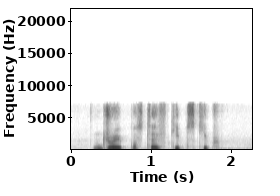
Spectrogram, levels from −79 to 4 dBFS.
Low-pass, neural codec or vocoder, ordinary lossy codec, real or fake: 7.2 kHz; codec, 16 kHz in and 24 kHz out, 0.9 kbps, LongCat-Audio-Codec, fine tuned four codebook decoder; MP3, 64 kbps; fake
